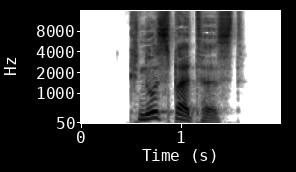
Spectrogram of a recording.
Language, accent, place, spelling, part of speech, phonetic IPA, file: German, Germany, Berlin, knuspertest, verb, [ˈknʊspɐtəst], De-knuspertest.ogg
- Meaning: inflection of knuspern: 1. second-person singular preterite 2. second-person singular subjunctive II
